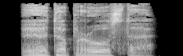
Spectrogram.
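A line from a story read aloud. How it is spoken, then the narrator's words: Muffled flat voice. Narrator (Russian): глухо произнес репликант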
